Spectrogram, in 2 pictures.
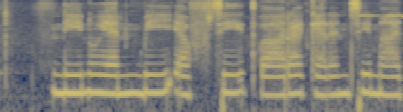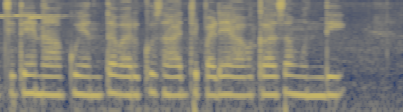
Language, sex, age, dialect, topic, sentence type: Telugu, female, 18-24, Utterandhra, banking, question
